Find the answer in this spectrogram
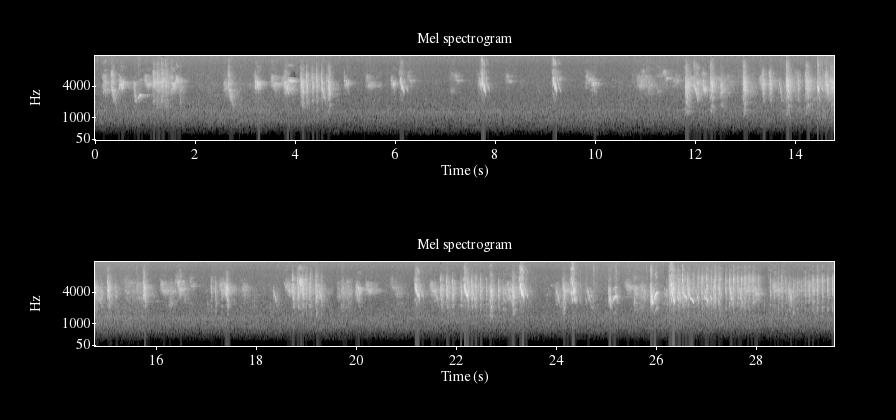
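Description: Small birds chirping: many short, high calls in quick clusters, busier from about halfway on.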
